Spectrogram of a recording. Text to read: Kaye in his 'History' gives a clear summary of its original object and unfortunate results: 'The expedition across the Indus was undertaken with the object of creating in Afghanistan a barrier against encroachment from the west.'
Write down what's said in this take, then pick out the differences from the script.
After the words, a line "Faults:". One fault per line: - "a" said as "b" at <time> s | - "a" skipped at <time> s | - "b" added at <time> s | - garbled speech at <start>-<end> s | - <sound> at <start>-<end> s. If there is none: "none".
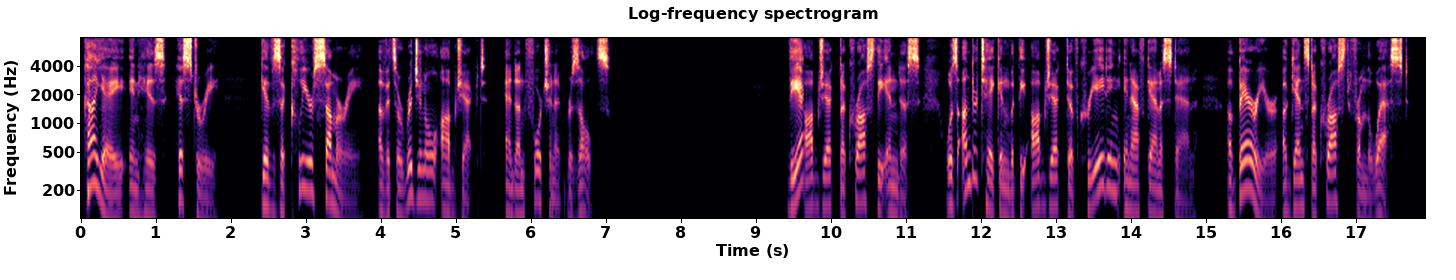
Kaye in his 'History' gives a clear summary of its original object and unfortunate results: 'The object across the Indus was undertaken with the object of creating in Afghanistan a barrier against across from the west.'
Faults:
- "expedition" said as "object" at 9.6 s
- "encroachment" said as "across" at 16.4 s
